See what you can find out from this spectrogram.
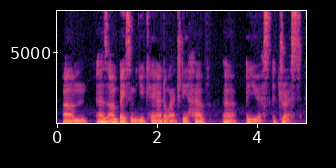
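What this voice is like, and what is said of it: British accent. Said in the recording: “I love the accent. You guys all know I love the British accent.”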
